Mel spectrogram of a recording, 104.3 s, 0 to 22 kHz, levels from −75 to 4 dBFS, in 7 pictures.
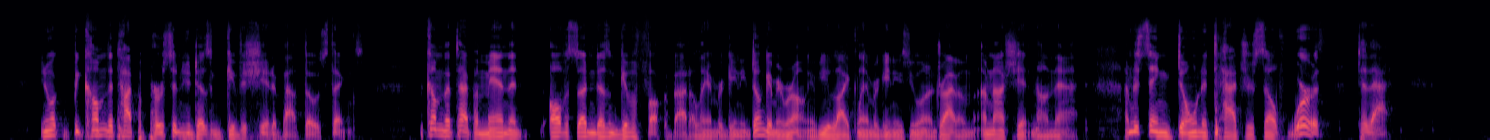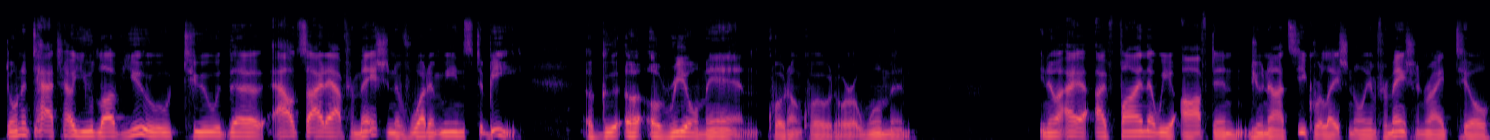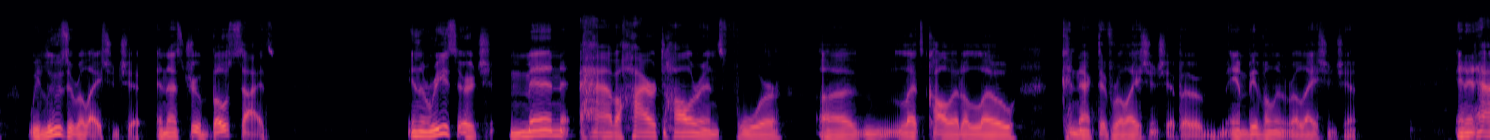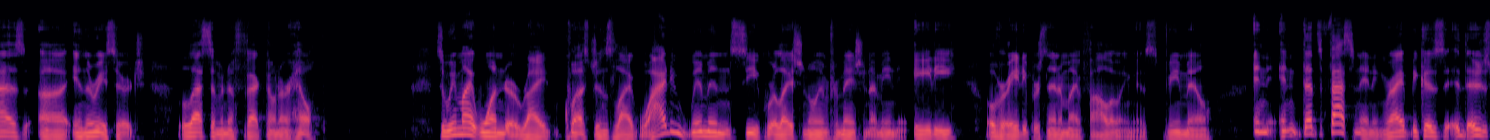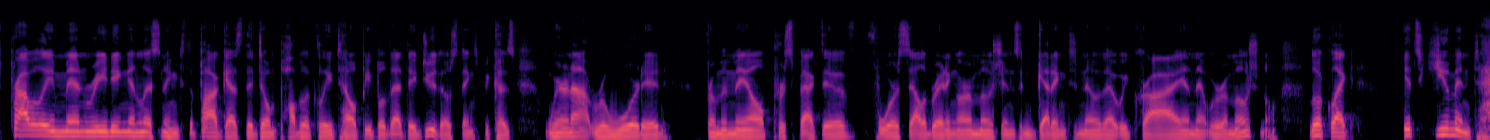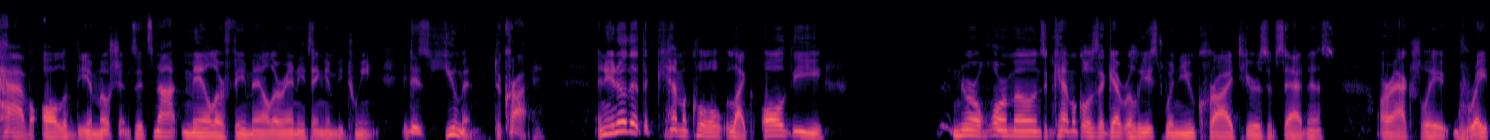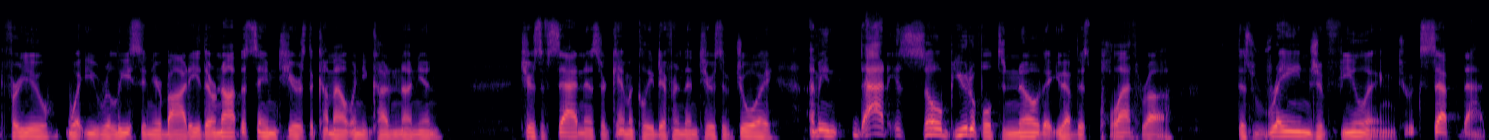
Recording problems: none

